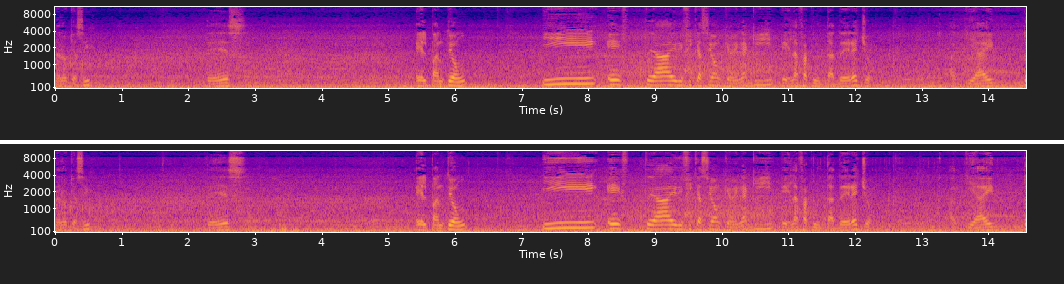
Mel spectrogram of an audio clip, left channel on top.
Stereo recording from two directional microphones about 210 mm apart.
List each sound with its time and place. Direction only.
2.3 s speech: 25° left (ahead or behind)
5.4 s speech: 5° left (ahead or behind)
7.3 s speech: 10° left (ahead or behind)
13.7 s speech: 5° left (ahead or behind)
